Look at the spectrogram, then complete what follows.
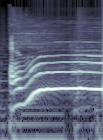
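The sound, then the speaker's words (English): A person imitates a wolf howl with a single loud, rising vocal tone that climbs and then holds steady, sustained for over a second with no other sounds around it. “I am howling because today's episode features wolves pretty prominently.”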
